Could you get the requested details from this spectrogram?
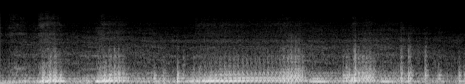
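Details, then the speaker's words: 1941 Chevrolet Coupe engine with a mild cam and brand-new Borla exhaust, revved in several blips: a mellow, deep exhaust with a hot-rod edge and a slight cam lope. Normal exhaust note when revving; healthy. "You can hear the little cam in it. Just a mild, real mild cam there."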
